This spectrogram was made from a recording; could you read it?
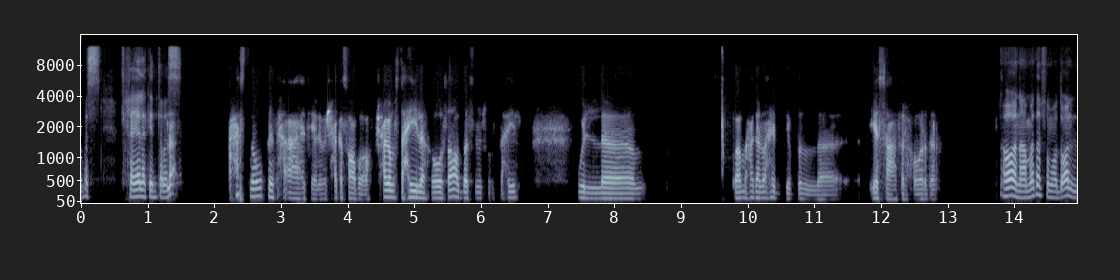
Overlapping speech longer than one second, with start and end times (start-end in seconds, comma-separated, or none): none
